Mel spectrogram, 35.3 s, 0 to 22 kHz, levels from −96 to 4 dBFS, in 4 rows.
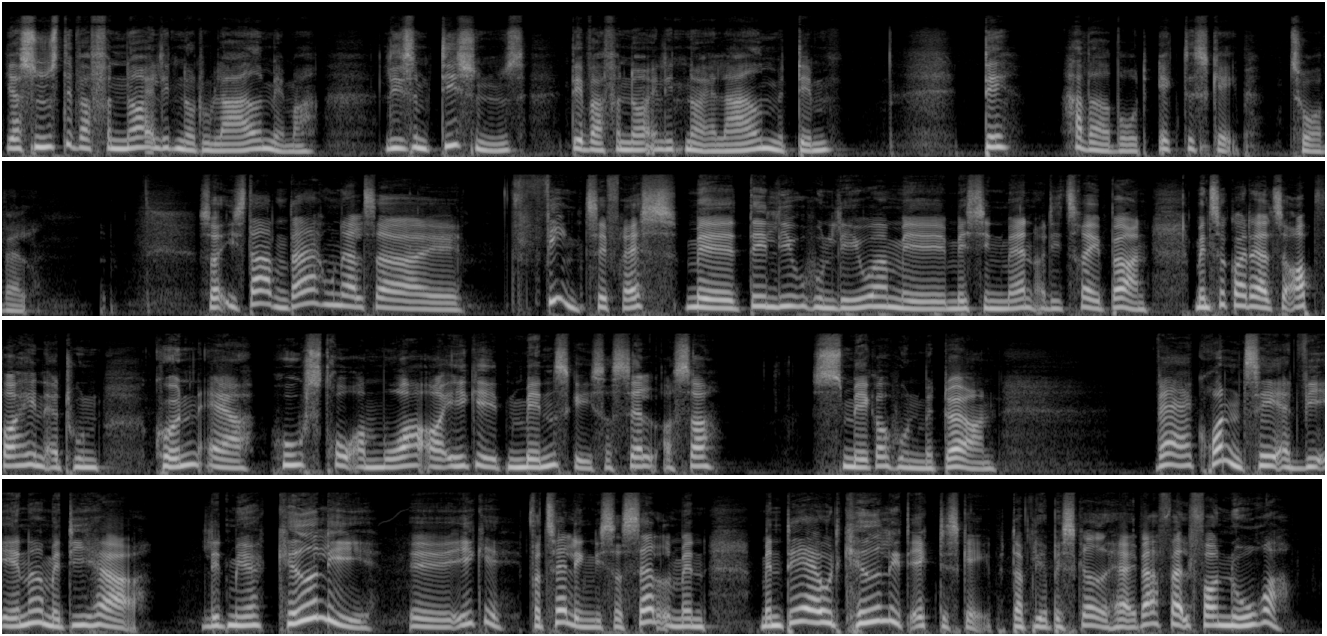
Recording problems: none

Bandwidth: 15 kHz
